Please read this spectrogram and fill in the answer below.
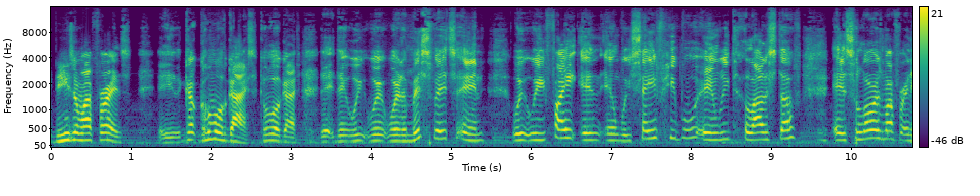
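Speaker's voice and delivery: high, stammering, gushing introductions; excited kid. Acted. Midas introducing friends to his parents, excited.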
